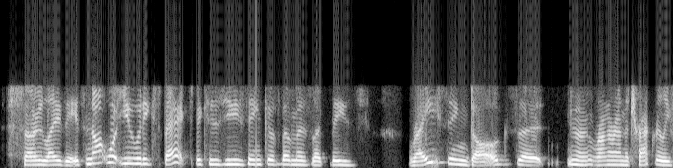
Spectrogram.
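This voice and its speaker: A woman talks in an ordinary speaking voice with lively intonation at a moderate pace. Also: very even loudness. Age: 40s. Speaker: comedian. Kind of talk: interview.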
